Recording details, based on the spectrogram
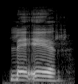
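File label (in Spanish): "leer", Spanish, female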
